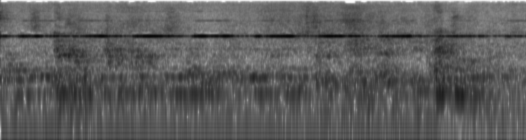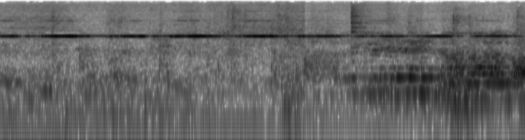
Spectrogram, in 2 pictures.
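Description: Men chatter and murmur in an echoing hall.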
